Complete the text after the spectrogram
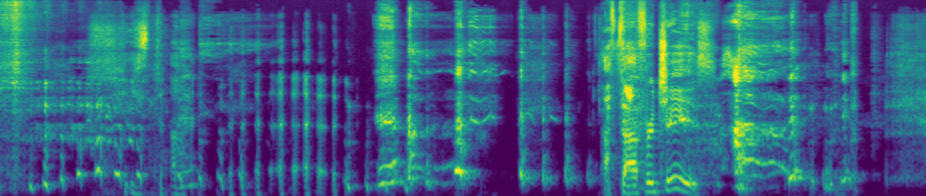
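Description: Several men laugh heartily over an online call.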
